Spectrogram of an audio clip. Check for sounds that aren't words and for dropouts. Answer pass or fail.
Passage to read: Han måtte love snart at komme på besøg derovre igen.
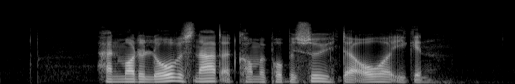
pass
